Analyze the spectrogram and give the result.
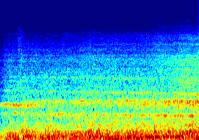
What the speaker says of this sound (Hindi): ट्रेन भी आ गई हाथ के हाथ ही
